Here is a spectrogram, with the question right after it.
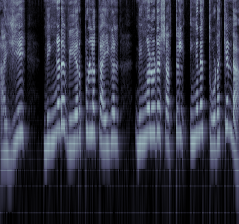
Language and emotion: Malayalam, disgusted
